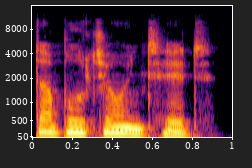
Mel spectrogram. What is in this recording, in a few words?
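"double jointed", British English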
